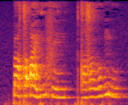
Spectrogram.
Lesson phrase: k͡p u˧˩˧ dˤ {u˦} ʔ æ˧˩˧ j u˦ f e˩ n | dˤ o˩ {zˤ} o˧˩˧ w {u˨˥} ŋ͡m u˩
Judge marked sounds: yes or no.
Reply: no, yes, yes

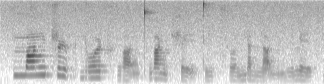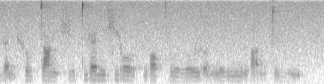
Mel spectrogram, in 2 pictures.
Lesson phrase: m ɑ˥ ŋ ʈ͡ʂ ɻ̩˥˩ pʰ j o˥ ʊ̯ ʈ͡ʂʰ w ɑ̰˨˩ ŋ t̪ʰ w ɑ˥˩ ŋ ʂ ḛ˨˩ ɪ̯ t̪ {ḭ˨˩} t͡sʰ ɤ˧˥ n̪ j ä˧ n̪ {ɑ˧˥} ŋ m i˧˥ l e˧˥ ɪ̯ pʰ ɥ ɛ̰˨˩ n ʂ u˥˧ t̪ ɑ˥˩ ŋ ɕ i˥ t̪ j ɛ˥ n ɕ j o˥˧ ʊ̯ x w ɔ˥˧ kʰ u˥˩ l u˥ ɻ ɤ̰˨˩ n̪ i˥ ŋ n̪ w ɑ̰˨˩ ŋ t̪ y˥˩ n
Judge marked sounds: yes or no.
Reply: no, no

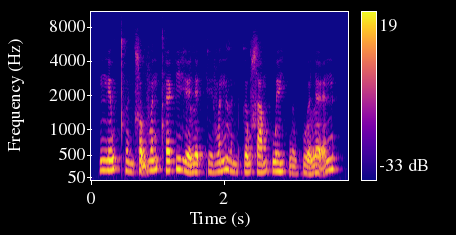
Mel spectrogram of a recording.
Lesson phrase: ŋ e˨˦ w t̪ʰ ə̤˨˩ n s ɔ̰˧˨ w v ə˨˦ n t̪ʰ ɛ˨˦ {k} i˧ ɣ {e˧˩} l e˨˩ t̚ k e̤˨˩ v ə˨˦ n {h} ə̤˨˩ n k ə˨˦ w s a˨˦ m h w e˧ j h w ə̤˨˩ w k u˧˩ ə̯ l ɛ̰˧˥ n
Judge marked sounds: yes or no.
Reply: yes, yes, no

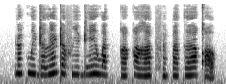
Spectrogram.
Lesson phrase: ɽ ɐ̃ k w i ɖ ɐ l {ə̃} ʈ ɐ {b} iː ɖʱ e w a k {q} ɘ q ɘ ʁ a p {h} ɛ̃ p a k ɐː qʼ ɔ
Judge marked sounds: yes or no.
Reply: no, no, yes, no

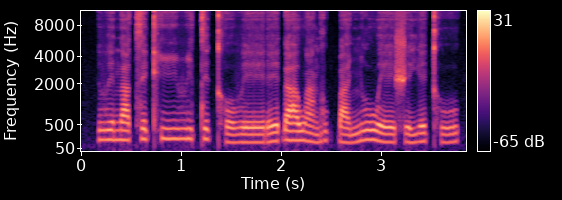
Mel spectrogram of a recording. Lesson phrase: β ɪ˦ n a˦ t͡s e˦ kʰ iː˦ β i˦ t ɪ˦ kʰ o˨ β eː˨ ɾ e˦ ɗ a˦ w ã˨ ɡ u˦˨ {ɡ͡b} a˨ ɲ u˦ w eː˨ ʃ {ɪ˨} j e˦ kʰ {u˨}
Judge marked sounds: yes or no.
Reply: no, yes, no

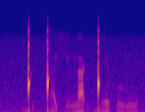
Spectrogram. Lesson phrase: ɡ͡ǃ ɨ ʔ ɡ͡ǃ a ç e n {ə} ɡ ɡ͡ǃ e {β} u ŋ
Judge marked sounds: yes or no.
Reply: no, no

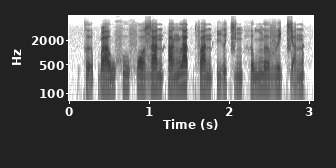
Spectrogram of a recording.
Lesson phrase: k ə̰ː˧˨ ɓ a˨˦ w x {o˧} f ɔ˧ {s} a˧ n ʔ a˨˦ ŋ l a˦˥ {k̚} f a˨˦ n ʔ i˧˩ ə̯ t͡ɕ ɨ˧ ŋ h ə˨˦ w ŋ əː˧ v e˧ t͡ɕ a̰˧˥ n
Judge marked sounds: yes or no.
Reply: no, no, no

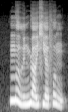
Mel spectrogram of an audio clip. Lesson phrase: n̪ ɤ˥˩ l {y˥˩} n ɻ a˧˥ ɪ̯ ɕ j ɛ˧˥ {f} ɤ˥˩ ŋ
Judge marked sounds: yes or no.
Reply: no, yes

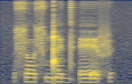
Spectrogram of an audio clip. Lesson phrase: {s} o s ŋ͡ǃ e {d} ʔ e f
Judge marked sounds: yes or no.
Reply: yes, yes

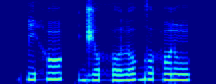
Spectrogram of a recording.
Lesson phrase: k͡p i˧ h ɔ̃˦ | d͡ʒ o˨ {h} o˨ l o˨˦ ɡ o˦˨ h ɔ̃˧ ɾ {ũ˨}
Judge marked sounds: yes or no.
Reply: yes, no

